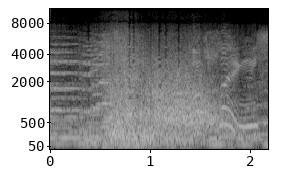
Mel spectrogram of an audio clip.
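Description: A cartoon shotgun blast about half a second in: a sudden loud burst that dies away over about a second, over the orchestral cartoon score.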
